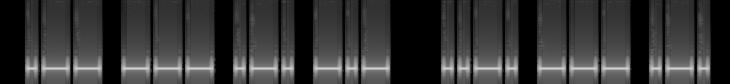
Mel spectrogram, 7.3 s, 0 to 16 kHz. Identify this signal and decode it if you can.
Morse code, heard as a keyed tone, about 15 wpm, 700 Hz. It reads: WORK FOR
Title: Pangram Challenge v2 - 15wpm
